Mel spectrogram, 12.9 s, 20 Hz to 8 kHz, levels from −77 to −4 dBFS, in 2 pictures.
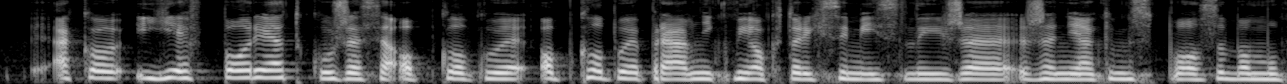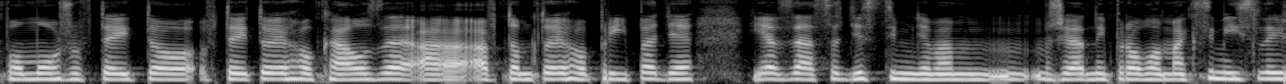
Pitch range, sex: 200-225 Hz, female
